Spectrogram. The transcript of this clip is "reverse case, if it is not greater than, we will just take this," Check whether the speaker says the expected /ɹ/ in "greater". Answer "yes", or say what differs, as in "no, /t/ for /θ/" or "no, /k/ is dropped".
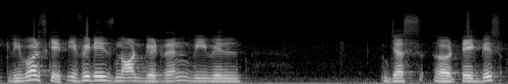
no, /ɹ/ is dropped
